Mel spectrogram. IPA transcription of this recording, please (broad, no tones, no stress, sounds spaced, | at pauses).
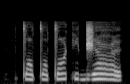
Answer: tˤ i tˤ a tˤ a k i d͡ʒ ɛ ʕ ɘ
